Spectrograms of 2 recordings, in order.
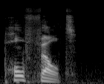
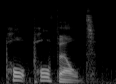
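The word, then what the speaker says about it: Polfeldt: David Polfelt. He felt the poll. – You say Polfelt.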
